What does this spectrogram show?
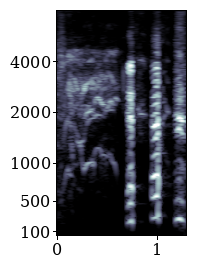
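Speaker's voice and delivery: high burst of laughter. Real, not acted. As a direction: crack up at your own joke. Laughing at his own joke.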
